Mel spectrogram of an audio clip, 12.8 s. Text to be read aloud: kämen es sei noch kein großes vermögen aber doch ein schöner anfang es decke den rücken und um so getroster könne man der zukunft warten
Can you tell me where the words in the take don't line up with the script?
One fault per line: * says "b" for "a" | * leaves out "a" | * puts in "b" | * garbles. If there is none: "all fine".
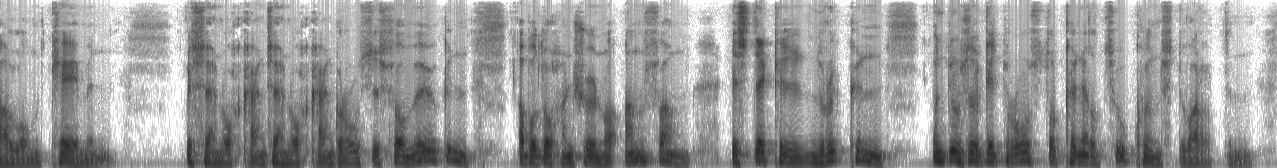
* puts in "sei noch kein"
* leaves out "man"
